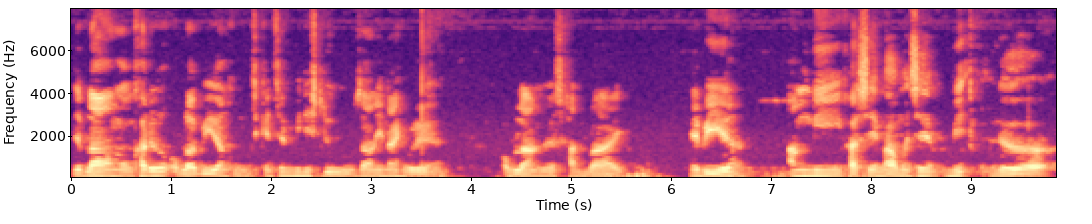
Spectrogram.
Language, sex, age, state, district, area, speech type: Bodo, male, 18-30, Assam, Chirang, urban, spontaneous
